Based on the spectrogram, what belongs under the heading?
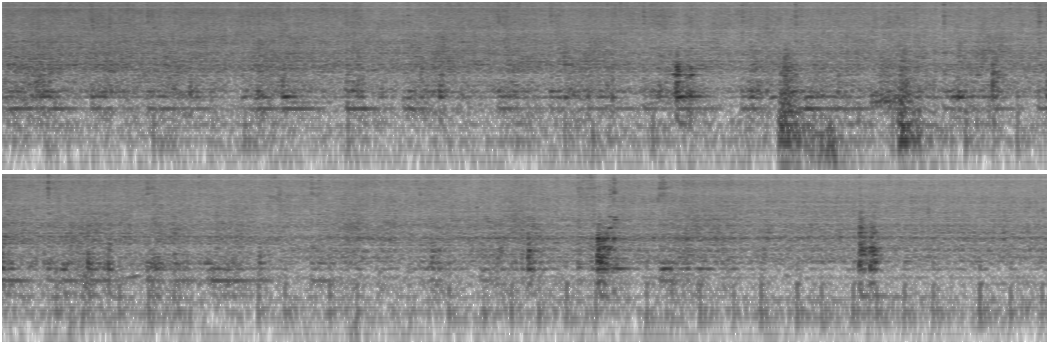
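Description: Diced potatoes and sliced onion sizzling steadily in hot oil in a metal kadai while being stirred, with a spatula scraping and knocking against the pan a few times.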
